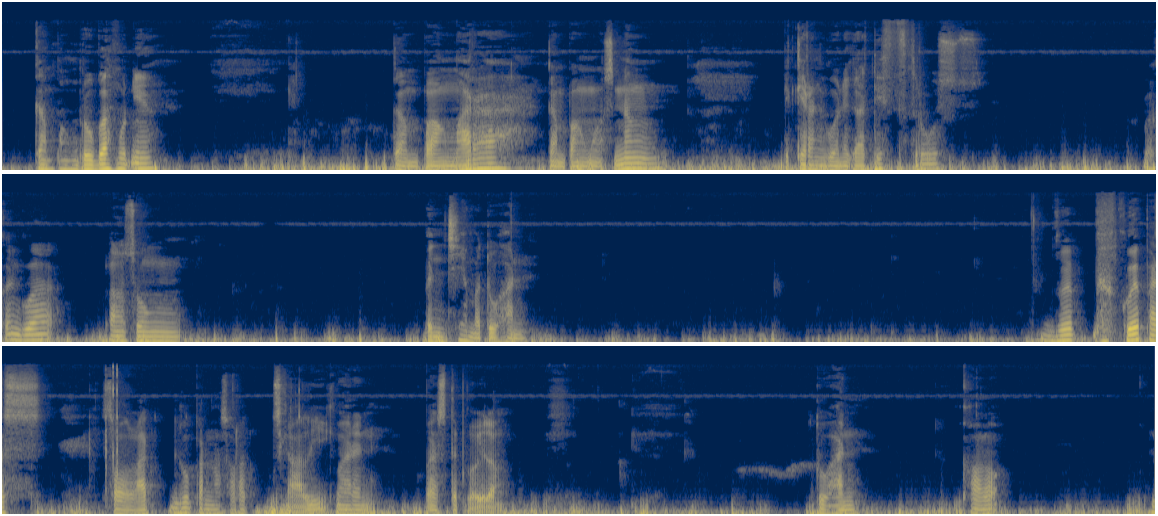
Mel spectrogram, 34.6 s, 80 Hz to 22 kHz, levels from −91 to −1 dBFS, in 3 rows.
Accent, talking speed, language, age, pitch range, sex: native, 55 wpm, Indonesian, 20-39, 95-115 Hz, male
